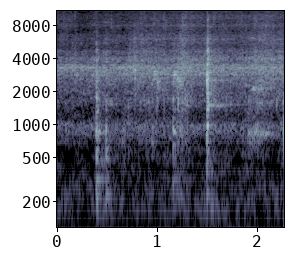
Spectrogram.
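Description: Chili and garlic sautéing in a pan, a soft steady sizzle broken by a few light scrapes and taps of a utensil stirring, quiet and close.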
